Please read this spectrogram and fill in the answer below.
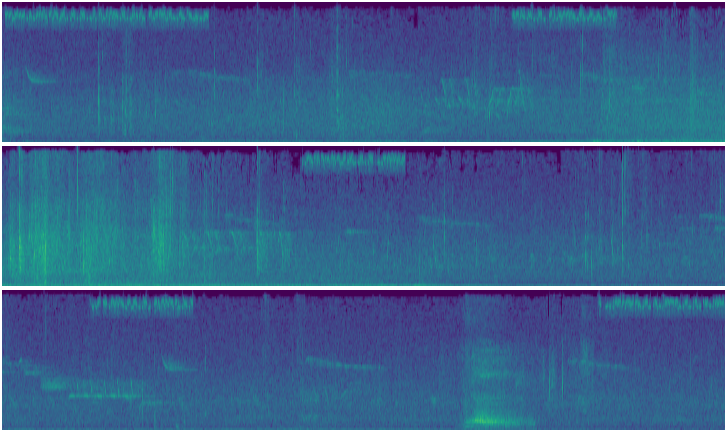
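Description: Wind buffeting a wearable camera's microphone over river water, a low rumble that swells for about six seconds in the middle, with water splashing around a landing net held in the current.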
